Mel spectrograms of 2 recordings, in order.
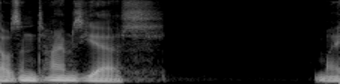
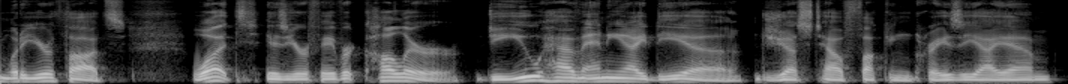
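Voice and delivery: raised, exaggeratedly lilting questions; agitated, sarcastic outburst; mocking sarcasm; 3 semitones higher, 4 dB louder than usual. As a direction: fire back mock small talk at the helper. Amused caller mocks the counsellor's question.

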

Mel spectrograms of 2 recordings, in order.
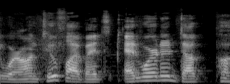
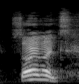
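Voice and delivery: higher, loud one-word order; commanding cry; 8 semitones higher, 7 dB louder than usual. A narrator's reading. Sir Topham Hatt hushes cheering engines, crying out. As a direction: cut through the cheering. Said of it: "cried Sir Thomas".

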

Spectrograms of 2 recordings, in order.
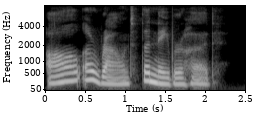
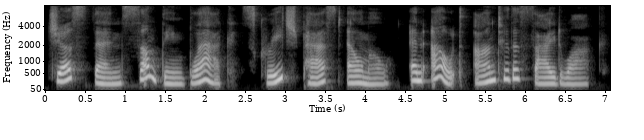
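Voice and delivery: ordinary delivery, nothing marked

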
